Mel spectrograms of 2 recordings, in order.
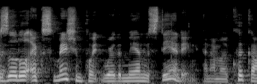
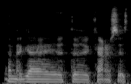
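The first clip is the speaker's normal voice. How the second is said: usual speaking voice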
